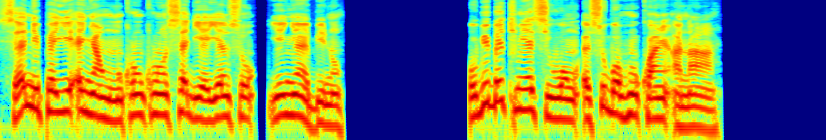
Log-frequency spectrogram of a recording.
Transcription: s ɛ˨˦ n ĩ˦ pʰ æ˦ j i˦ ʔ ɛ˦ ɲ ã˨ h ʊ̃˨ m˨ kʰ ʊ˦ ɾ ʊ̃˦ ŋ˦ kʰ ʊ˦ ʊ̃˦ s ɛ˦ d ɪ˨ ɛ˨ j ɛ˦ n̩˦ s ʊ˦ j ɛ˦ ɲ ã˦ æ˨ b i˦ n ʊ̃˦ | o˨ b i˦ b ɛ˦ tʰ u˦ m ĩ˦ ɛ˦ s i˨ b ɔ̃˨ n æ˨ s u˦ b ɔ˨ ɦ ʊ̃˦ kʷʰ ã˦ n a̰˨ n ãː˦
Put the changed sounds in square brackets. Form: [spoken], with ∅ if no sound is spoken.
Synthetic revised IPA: s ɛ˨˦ n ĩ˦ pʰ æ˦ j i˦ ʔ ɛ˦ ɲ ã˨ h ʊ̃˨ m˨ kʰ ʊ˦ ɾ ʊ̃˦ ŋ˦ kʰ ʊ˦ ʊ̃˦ s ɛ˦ d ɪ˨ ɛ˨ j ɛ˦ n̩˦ s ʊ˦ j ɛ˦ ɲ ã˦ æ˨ b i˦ n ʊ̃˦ | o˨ b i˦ b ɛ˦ tʰ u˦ m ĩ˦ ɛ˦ s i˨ [w] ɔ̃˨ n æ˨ s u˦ b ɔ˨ ɦ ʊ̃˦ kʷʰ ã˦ n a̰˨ n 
